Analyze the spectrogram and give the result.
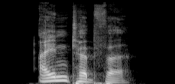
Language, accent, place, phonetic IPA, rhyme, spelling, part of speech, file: German, Germany, Berlin, [ˈaɪ̯nˌtœp͡fə], -aɪ̯ntœp͡fə, Eintöpfe, noun, De-Eintöpfe.ogg
- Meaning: nominative/accusative/genitive plural of Eintopf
